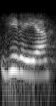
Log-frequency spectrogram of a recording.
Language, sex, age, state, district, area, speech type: Urdu, female, 18-30, Uttar Pradesh, Balrampur, rural, conversation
